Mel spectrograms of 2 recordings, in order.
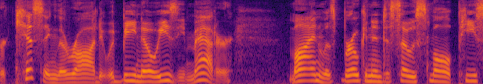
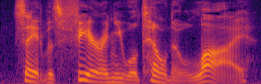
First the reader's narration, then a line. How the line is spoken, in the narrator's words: said his comrade with a sneer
